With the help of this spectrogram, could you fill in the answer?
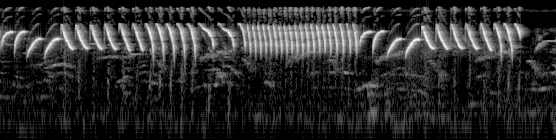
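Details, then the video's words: Lure song of a canary meant to set mute canaries singing: rhythmic falling whistles, then a fast, even rolling trill of about two seconds, then more descending whistled notes. "Pancing kenari dengan ini dijamin kenari bisu ikut gacor"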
